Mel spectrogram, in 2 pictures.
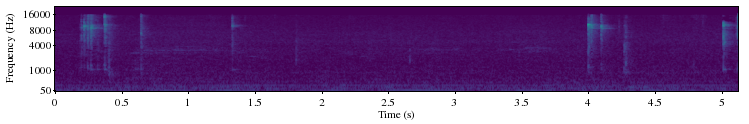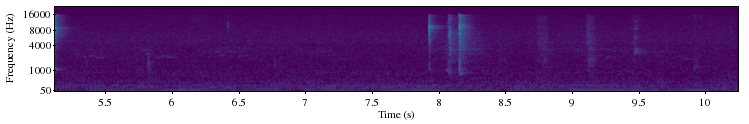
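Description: Faint, scattered small clicks and taps as a small acrylic ink bottle and its applicator are handled, over a low steady hum. There are a handful of sharp ticks: one near the start, two a second apart around the middle, and a quick pair near the end.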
